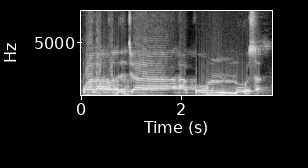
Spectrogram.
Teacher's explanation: Kalau ada mim ketemu mim, maka dibacanya harus dengung. Namanya itu idgham mimi mutamasilen.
